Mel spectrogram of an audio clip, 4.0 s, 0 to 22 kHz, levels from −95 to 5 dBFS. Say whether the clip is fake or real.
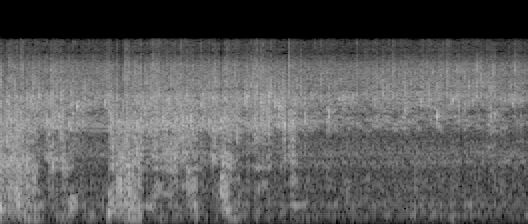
real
